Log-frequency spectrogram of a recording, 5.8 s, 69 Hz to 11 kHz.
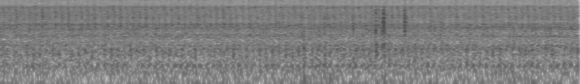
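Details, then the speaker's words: Toyota Camry 4-cylinder, cold morning restart, no DTCs: quiet, steady but sluggish idle under 1000 rpm where about 1500 is expected, no flare-up; sticking idle air control valve. "okay let's restart it i didn't see the flare up you see like didn't even get to uh 1000 rpm that we should get like about 1500 rpm it's very low right now the rpm"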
